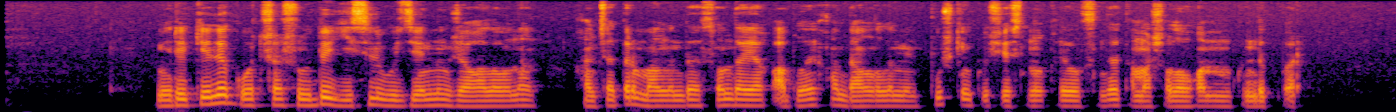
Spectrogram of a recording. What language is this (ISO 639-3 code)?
kaz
